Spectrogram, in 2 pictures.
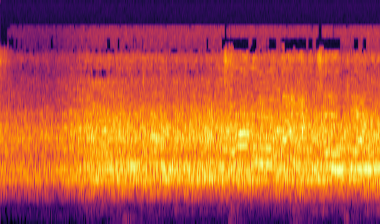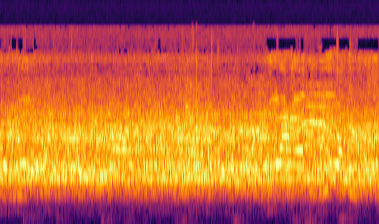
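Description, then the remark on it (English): A large crowd of delegates on a convention floor roars and shouts objections continuously, a dense wall of many overlapping voices that swells within the first second and stays loud and unbroken throughout. “I'm guessing there was objection to that, Ian, based on what was going on the floor.”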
